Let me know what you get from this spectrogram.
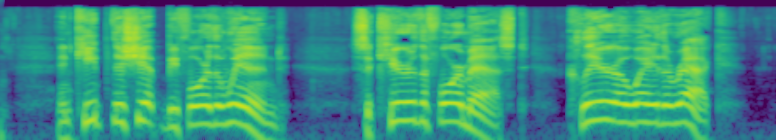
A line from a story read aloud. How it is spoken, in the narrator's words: cried the captain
